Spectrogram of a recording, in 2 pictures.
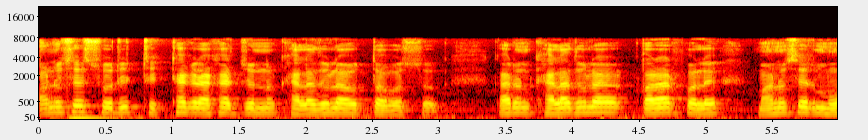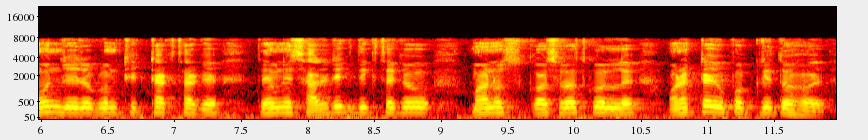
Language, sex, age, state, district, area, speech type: Bengali, male, 60+, West Bengal, Purulia, rural, spontaneous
